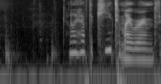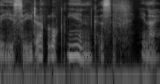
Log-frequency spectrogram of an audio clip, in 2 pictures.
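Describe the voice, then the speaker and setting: A woman's voice: mid-range voice, expressive, unhurried, gravelly, slight background noise. A woman giving casual, quippy commentary as she plays through a game. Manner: playful, quippy.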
